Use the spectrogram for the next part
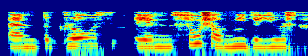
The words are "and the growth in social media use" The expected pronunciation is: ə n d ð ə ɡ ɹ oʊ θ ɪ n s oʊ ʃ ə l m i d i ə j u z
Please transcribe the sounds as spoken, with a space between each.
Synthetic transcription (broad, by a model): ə n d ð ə ɡ ɹ oʊ θ ɪ n s oʊ ʃ ə l m i d i ə j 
